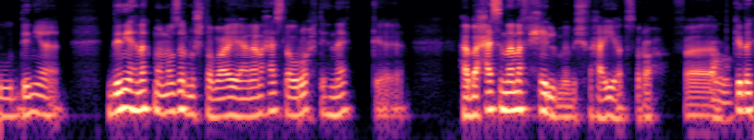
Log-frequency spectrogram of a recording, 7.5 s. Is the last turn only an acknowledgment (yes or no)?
yes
